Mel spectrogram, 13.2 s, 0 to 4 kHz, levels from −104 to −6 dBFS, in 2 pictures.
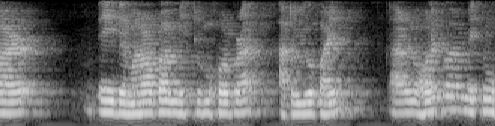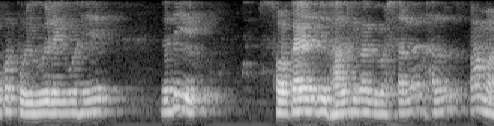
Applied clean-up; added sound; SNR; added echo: none; none; none; reverberation time 1.1 s.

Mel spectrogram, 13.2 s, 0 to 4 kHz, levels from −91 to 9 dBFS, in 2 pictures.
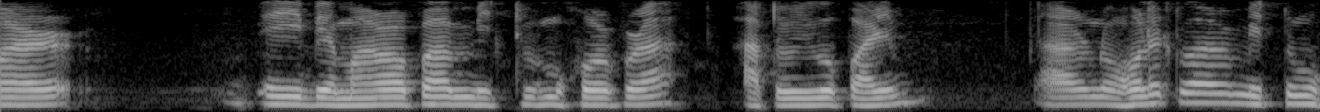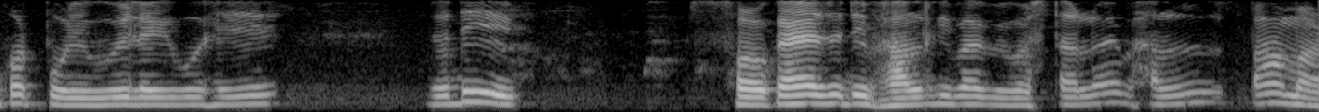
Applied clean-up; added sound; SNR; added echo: none; none; none; none.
